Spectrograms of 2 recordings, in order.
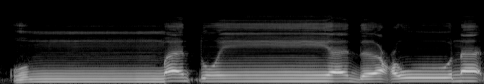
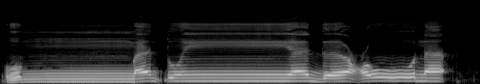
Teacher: tanwinnya ini dileburkan ke huruf ya ditahan dua harakat sambil dengung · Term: idgham bighunah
